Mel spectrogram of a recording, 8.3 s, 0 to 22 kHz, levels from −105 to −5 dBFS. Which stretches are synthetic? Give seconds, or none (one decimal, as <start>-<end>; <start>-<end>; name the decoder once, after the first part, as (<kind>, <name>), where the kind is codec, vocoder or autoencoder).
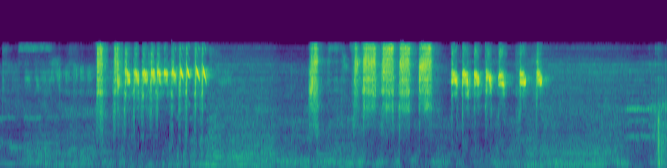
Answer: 0.0-2.2 (codec, SNAC); 2.7-8.3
